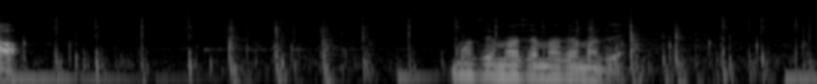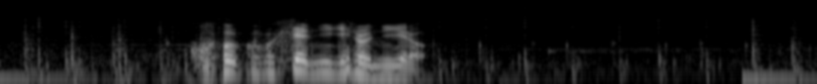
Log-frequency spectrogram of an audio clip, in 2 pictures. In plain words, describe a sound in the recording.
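Footsteps tap quickly up metal stairs.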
